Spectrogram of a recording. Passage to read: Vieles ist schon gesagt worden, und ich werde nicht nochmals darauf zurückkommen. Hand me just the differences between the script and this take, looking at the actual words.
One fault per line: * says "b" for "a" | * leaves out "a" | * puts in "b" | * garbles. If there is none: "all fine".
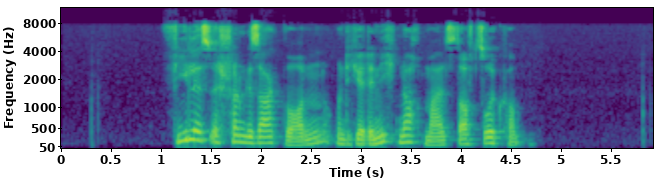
all fine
